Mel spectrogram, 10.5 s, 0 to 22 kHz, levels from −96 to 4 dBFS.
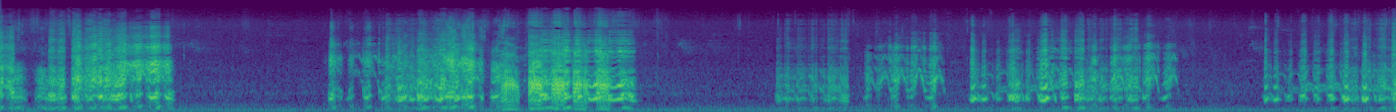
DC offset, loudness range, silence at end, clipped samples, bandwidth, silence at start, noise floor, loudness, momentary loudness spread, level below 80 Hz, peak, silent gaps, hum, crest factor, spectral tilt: under 0.1%; 8 LU; 0 s; under 0.1%; 16 kHz; 0 s; -55 dBFS; -24 LUFS; 18 LU; -60 dBFS; -6 dBFS; none; none; 20 dB; -2 dB/octave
